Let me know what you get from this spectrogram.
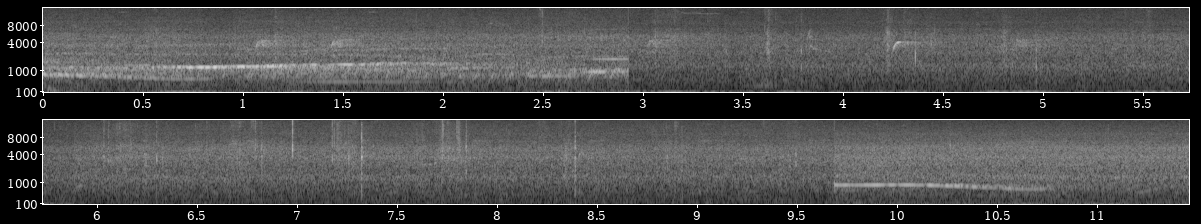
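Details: Gibbons at a rehabilitation project in Khao Phra Thaeo National Park, Phuket, Thailand, give loud, siren-like whooping wails sweeping up and down in pitch over a low rumble. They were rescued from use as tourist attractions.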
